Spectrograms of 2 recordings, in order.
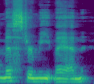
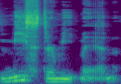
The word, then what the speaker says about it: mrmeatman: I didn't want to correct you, but all this time you've been saying it's not Mr. Meatman. It's Meester Meatman.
